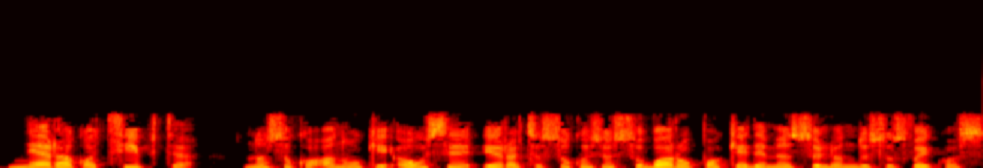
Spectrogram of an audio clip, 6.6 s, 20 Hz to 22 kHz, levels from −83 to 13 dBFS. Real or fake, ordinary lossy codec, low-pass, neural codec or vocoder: real; MP3, 32 kbps; 7.2 kHz; none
